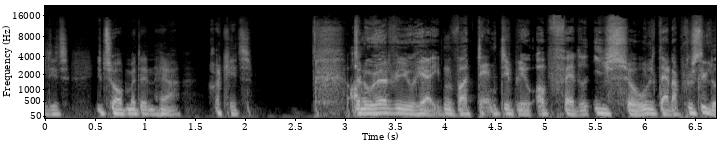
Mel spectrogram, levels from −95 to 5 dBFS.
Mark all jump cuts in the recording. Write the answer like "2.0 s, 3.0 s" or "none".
3.1 s, 4.0 s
